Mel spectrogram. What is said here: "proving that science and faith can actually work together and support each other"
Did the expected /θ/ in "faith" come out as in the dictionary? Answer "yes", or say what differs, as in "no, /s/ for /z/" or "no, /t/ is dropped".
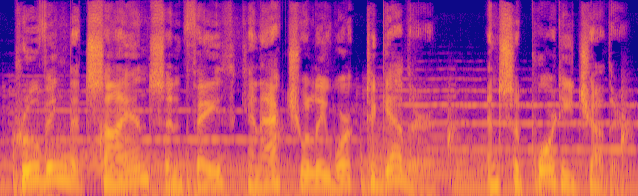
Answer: yes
